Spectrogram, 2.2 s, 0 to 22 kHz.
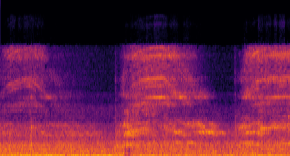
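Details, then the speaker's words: Yamaha FZ version 2 that won't self-start, key on, starter button pressed: steady busy electric whir with no firing and no compression drag as the starter motor spins freely without turning the engine; starter one-way clutch suspected faulty. "ഈ ഒരു motor മാത്രമേ ഉള്ളിൽ നിന്ന് കറങ്ങുന്നുള്ളൂ. അപ്പോൾ അതിന്റെ മിക്കവാറും അതിനുള്ളിൽ വരുന്ന നമ്മുടെ സ്റ്റാർട്ടർ ക്ലച്ച് അതായത് വൺവേ ക്ലച്ച് എന്ന് പറയുന്ന ഒരു പാർട്സ് കംപ്ലൈന്റ് ആയിട്ട് തന്നെ"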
